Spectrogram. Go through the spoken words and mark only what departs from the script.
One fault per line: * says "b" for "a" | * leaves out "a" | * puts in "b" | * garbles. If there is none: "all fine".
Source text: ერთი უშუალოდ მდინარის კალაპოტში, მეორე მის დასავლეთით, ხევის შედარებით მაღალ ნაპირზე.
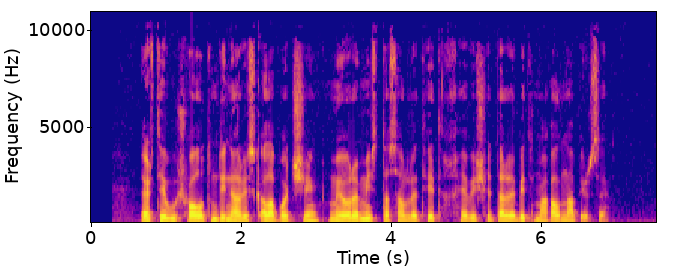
all fine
